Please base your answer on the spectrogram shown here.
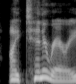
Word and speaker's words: itinerary: Itinerary is a longer word that many learners either rush through or mispronounce by adding extra syllables. Listen slowly first. I tin or airy. Now at natural speed. Itinerary. Notice the middle syllables compress slightly. Air airy almost blends into two quick beats rather than three separate ones.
